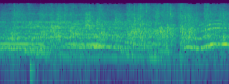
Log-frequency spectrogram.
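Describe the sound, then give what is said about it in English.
An audience bursts into sustained applause to vote for 'The Art of Spanking' as their pick, a dense wash of clapping that holds steady for a couple of seconds, mixed with scattered whoops and cheering voices. “Give us a round of applause if that's the one that you're going to masturbate to.”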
